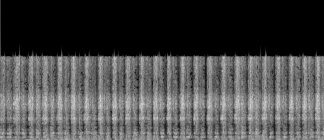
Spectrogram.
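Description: A solid block of pot-baked salt scraped back and forth on a long metal rasp grater, rapid even scraping strokes at about five a second, grinding the salt down to powder.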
